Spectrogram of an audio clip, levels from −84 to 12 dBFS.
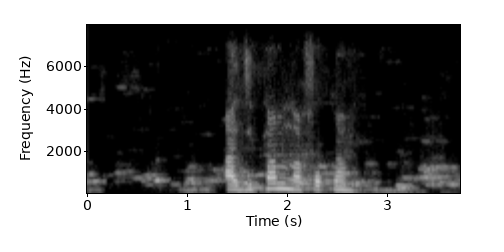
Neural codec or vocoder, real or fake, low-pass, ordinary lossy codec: none; real; 7.2 kHz; Opus, 16 kbps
